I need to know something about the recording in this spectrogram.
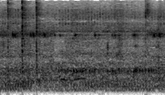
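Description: Insects trilling: a steady, high, evenly pulsing trill, with a few short sharp clicks in the first half second.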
